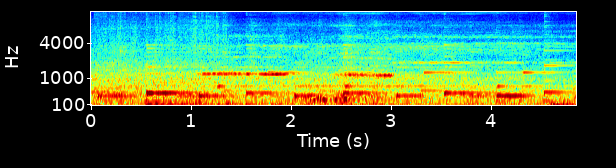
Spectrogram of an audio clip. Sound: tram screeching

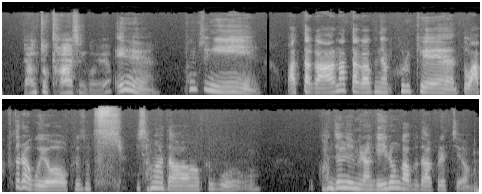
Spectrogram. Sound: voiceover

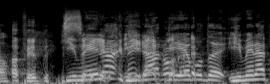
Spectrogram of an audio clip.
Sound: laughing; laughs

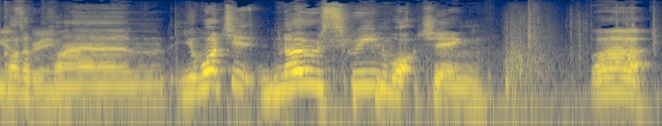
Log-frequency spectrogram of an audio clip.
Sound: laughs

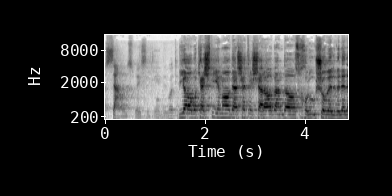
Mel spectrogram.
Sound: speaking in farsi

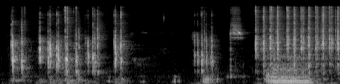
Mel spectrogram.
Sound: typing

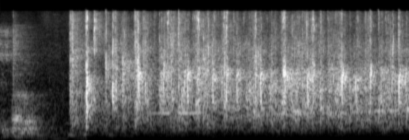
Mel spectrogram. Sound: applause

